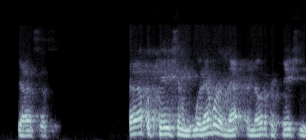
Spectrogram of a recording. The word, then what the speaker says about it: Genasys: The Genesis app, if you haven't seen it, it's spelled a little differently, GENASYS, Genesis.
